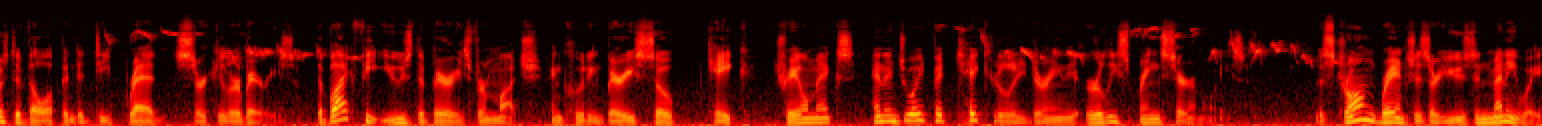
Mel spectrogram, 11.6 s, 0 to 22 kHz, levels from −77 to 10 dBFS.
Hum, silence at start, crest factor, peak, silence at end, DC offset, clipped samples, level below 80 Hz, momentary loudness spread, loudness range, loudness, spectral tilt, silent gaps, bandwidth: none; 0 s; 20 dB; -8 dBFS; 0 s; under 0.1%; under 0.1%; -48 dBFS; 9 LU; 2 LU; -28 LUFS; -4.5 dB/octave; none; 15 kHz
